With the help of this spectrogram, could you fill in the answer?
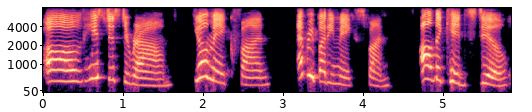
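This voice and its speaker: A woman playing an excited, impatient, secretive little girl in an audio drama. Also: extremely high pitch, unhurried, full character voice. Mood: earnest, secretive.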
